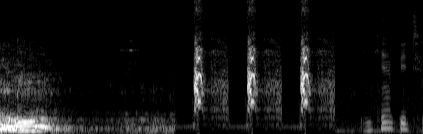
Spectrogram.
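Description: A large dog barks loudly and deeply close by.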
